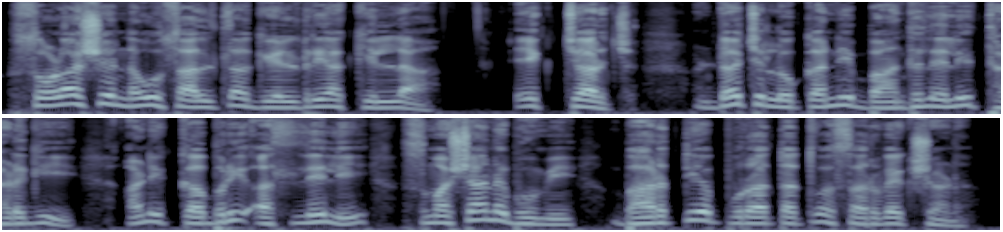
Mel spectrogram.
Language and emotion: Marathi, neutral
